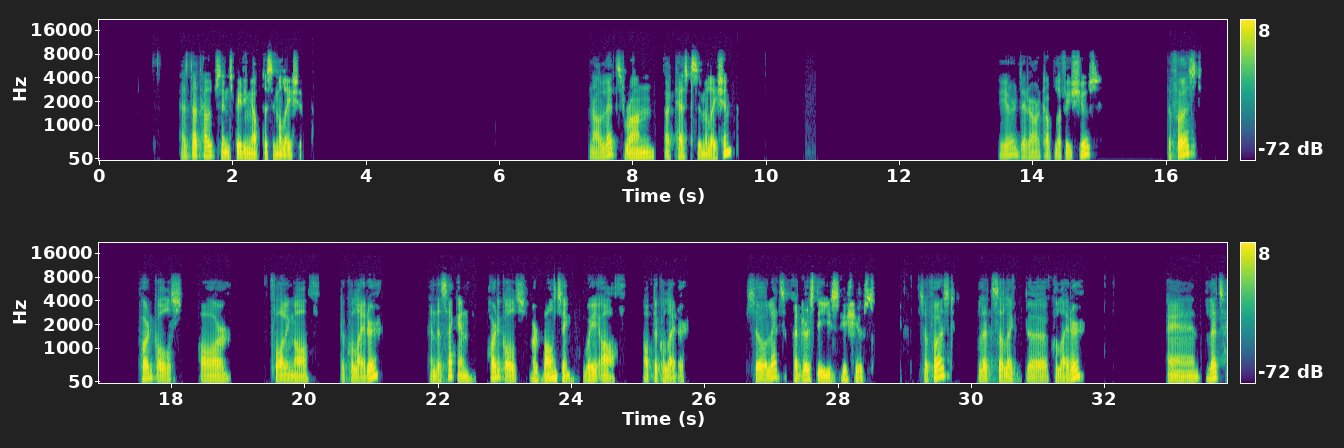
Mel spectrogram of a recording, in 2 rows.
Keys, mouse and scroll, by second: 3.0-3.9 scroll down 3, 3.9-5.4 scroll up 2, 5.6 click, 9.7 click, 13.2 space, 14.0-14.8 middle drag, 15.2-15.8 scroll up 3, 16.0 shift+middle drag, 16.6-17.1 scroll up 2, 22.2-25.3 scroll down 2, 28.9 click, 30.0-30.9 scroll down 3, 30.9 click, 31.8 click.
